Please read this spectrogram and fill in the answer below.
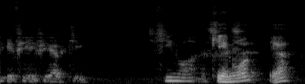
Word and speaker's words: quinoa: you have key quinoa quinoa yeah always look at the Qui and don't pronounce it you can take quinoa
